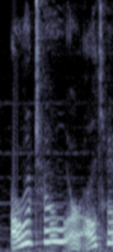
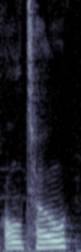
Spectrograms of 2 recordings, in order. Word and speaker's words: Alto: mountainous area, and eventually Alto, I'm trying to figure out how to pronounce this guy's name. I thought it was Alt, but apparently it's Alto.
